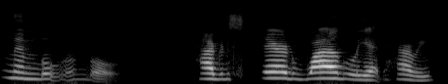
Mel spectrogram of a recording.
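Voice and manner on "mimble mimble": hushed and fading away; whispered. A narrator's reading. Pale Uncle Vernon reacts to Hagrid's shout, whispering. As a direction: let it shrink to almost nothing. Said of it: "whispered something that sounded like".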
